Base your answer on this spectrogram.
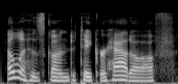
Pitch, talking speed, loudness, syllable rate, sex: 190 Hz, 270 wpm, -16 LUFS, 5.5 syllables/s, female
